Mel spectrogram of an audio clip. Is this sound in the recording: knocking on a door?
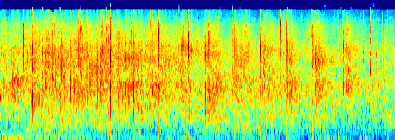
no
